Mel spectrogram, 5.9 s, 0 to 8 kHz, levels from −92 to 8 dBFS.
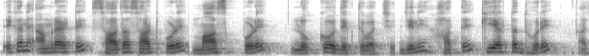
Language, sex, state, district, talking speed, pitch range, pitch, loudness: Bengali, male, West Bengal, Malda, 175 wpm, 120-155 Hz, 135 Hz, -25 LUFS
